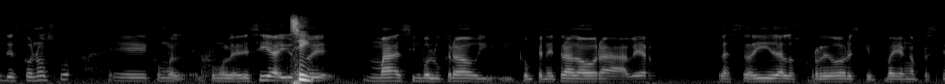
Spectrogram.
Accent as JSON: {"language": "Spanish", "country": "Peru", "lives_now": "Ukraine", "said": "no somos muchos peruanos, no éramos muchos peruanos en Ucrania"}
